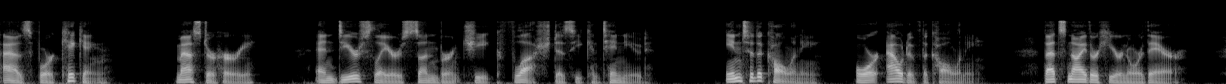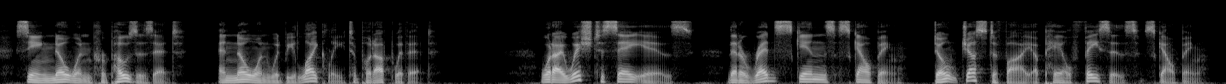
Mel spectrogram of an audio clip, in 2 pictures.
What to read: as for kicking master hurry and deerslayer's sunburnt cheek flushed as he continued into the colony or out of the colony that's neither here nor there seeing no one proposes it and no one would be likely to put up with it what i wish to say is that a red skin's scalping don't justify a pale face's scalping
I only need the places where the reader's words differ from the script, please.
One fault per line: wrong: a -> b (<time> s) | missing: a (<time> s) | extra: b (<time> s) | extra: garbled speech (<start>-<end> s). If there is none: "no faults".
no faults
